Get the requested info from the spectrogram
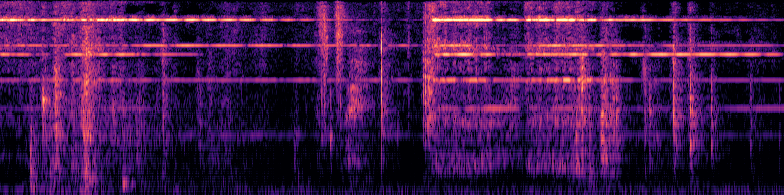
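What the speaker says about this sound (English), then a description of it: "Oh, it's the vestry phone." A church vestry telephone rings with an old-style bell in two bursts, a trilling ring near the start and a longer one after a short pause, fairly close in a quiet room.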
